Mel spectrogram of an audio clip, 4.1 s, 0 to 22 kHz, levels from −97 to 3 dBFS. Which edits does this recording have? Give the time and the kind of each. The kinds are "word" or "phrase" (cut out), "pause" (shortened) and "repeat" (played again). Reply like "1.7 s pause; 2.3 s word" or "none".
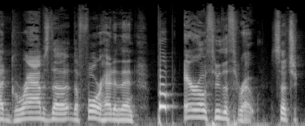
none

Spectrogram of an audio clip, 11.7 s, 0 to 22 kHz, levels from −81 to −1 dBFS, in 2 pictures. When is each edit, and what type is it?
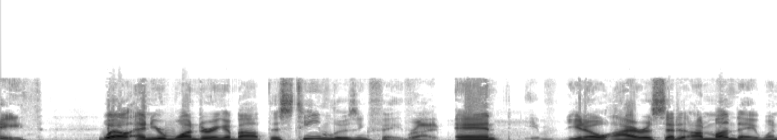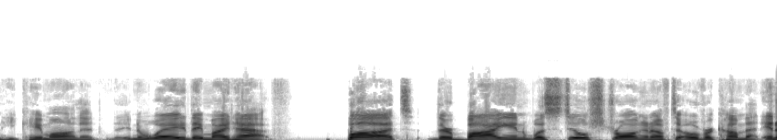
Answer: none

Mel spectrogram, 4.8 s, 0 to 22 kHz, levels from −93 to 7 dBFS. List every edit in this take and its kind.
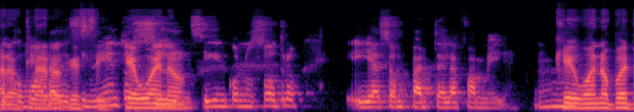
none

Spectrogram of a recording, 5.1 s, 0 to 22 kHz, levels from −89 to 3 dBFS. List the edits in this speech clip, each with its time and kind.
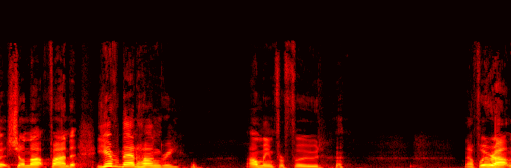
1.2 s word; 2.1 s pause

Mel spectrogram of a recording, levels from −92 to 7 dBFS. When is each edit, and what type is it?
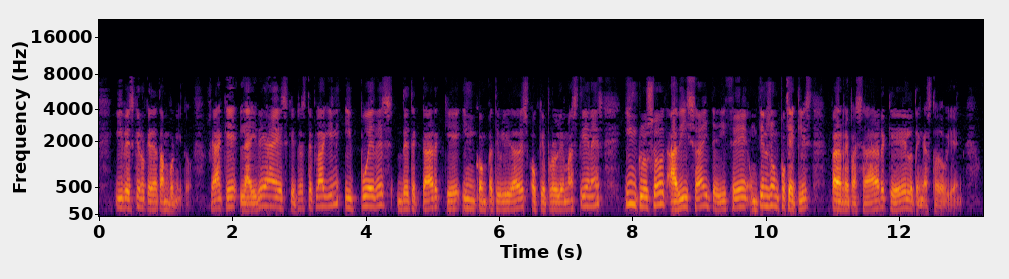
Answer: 3.0 s word; 8.5 s word; 9.9 s word; 10.3 s word

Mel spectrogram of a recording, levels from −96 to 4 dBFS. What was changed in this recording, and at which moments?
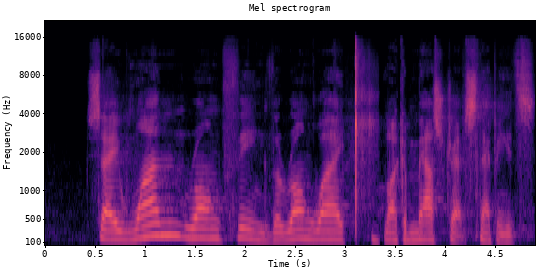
3.3 s phrase

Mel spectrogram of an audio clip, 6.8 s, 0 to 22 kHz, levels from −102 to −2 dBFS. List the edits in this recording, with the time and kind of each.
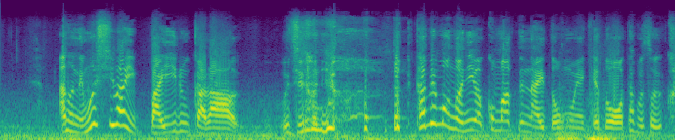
4.1 s phrase

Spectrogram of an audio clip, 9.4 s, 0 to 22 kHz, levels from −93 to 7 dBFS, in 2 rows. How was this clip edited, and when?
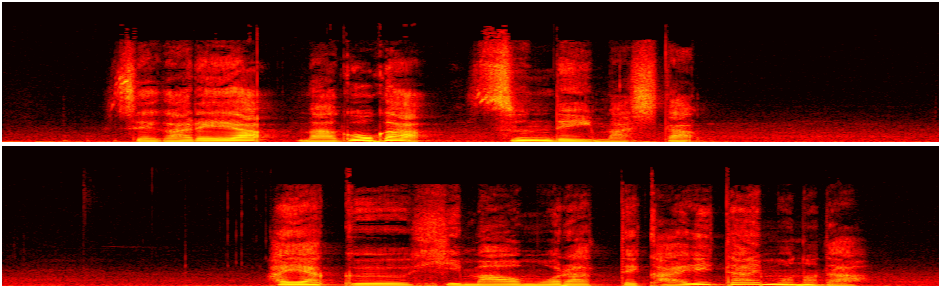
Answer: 1.4 s pause

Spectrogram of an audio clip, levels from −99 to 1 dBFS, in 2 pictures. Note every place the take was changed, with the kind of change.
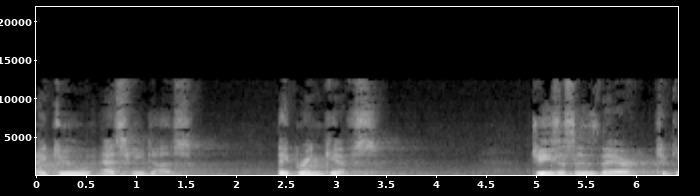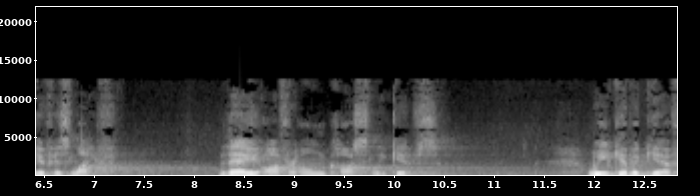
9.0 s phrase

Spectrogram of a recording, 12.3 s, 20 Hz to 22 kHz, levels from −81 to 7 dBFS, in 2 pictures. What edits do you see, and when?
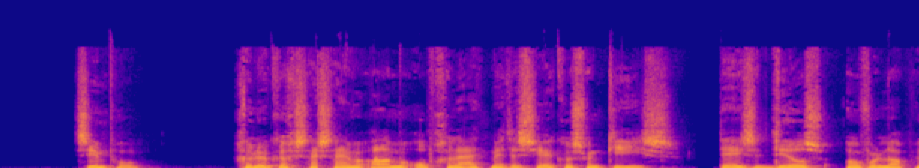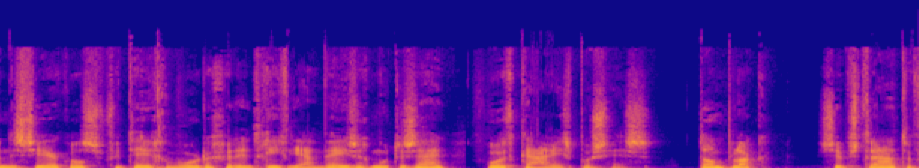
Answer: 2.1 s repeat; 4.6 s pause; 8.0 s word; 9.2 s pause; 10.6 s pause

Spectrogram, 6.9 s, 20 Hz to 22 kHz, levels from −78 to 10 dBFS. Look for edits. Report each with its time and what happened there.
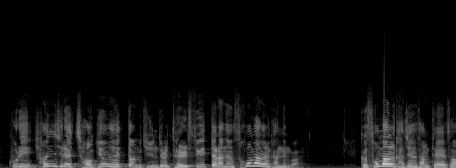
2.5 s phrase

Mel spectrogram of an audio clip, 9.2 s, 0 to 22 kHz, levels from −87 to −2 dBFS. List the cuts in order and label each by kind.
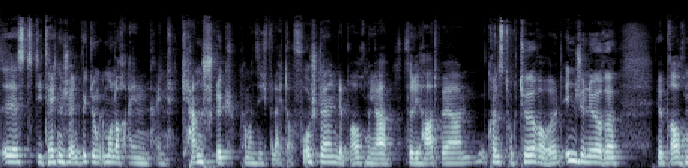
none

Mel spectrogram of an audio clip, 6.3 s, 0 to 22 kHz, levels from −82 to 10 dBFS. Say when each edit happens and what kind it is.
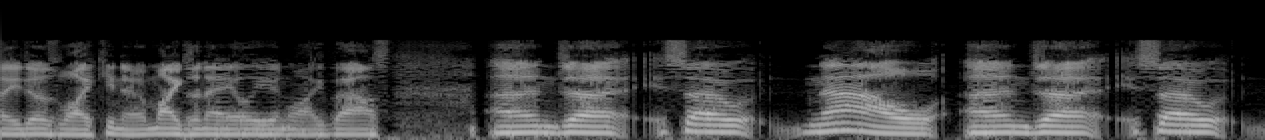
0.9 s word; 1.4 s phrase; 4.8 s repeat

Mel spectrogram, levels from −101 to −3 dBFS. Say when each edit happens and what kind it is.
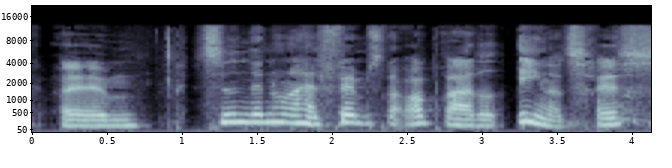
1.0 s pause; 2.4 s word; 3.1 s pause

